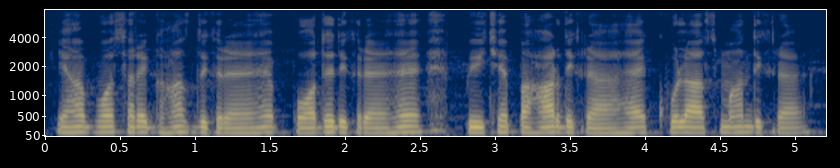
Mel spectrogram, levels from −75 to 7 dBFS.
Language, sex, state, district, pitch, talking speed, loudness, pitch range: Hindi, male, Jharkhand, Garhwa, 125 Hz, 230 wpm, -20 LUFS, 120-130 Hz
